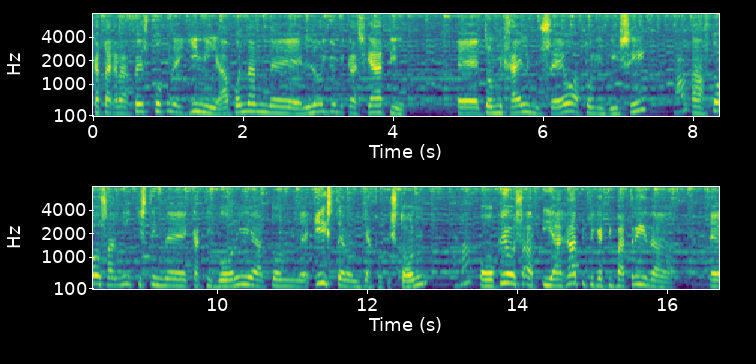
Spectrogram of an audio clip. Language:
Greek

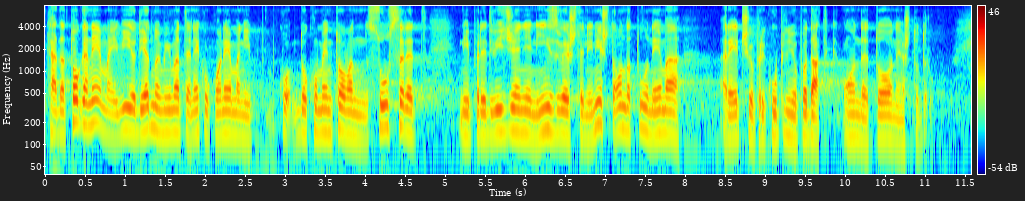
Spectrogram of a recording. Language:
Serbian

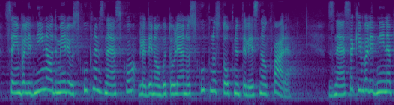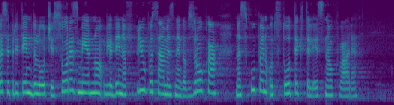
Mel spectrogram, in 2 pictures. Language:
Slovenian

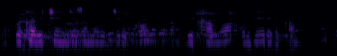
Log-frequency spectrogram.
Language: Kinyarwanda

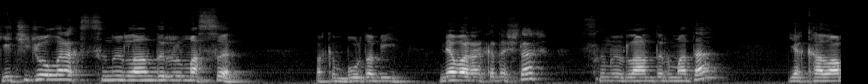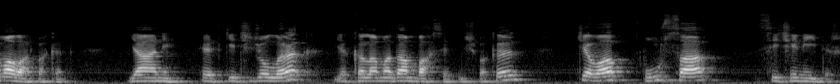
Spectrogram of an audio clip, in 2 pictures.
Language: Turkish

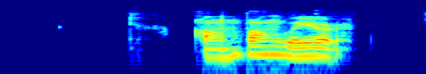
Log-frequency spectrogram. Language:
Chinese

